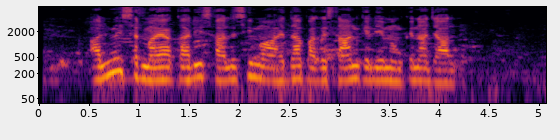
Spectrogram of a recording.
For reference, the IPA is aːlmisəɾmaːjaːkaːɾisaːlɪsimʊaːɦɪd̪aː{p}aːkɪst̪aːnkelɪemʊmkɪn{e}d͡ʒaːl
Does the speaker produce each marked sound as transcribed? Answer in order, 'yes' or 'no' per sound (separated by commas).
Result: yes, no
